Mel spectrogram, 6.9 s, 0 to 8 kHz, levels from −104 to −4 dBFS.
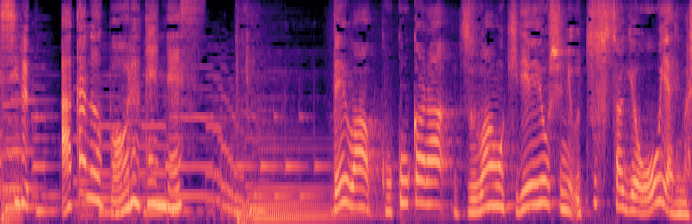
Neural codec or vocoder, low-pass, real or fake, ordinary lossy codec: none; none; real; none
